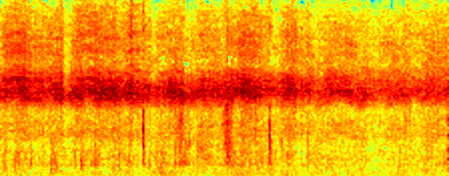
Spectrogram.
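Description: Steady high-pitched shrilling of insects in the trees, heard from inside a car crawling along a stony dirt track, under a low rumble of the car with scattered clicks of stones under the tyres.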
